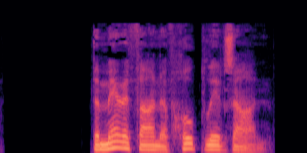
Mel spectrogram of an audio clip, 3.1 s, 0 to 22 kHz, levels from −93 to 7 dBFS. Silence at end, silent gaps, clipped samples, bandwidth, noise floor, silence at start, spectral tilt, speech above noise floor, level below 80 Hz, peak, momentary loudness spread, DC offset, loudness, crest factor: 0.45 s; none; under 0.1%; 12 kHz; under -90 dBFS; 0.95 s; -6 dB/octave; over 72 dB; -50 dBFS; -4 dBFS; 7 LU; under 0.1%; -19 LUFS; 16 dB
